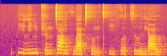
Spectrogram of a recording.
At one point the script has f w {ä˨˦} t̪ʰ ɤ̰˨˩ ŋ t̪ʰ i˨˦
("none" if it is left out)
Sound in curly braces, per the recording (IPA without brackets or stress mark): ä˨˦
